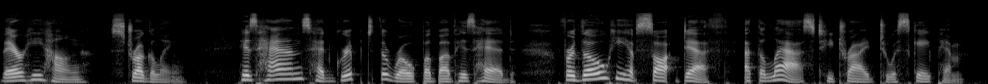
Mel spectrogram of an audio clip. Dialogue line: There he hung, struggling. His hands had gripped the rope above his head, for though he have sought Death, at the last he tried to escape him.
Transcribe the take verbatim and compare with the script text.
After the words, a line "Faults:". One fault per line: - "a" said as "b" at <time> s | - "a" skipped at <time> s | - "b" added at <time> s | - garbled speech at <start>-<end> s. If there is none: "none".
There he hung, struggling. His hands had gripped the rope above his head, for though he have sought Death, at the last he tried to escape him.
Faults:
none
